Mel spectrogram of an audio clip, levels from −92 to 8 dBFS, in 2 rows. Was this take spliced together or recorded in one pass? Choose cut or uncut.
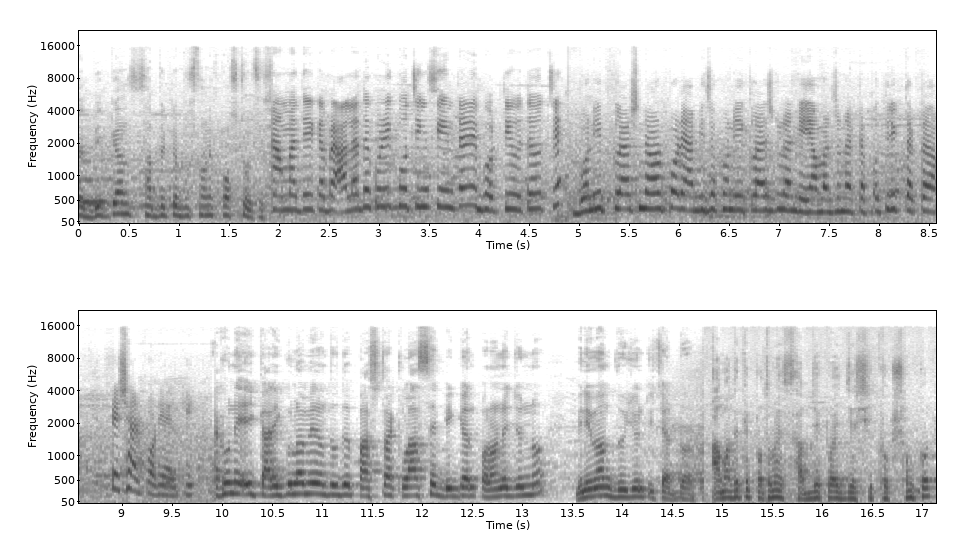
cut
